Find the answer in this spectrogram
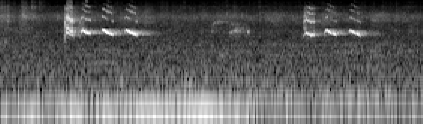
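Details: Wild cinereous tit used as a lure for other birds: a phrase of four high, descending slurred notes, then after a gap a second phrase of three, over low rumbling background.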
